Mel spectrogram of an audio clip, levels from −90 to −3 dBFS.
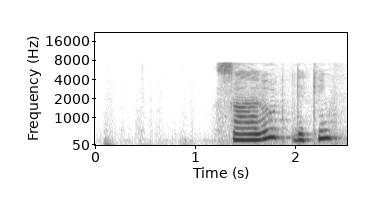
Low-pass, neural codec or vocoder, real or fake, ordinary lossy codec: none; codec, 16 kHz, 1.1 kbps, Voila-Tokenizer; fake; none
